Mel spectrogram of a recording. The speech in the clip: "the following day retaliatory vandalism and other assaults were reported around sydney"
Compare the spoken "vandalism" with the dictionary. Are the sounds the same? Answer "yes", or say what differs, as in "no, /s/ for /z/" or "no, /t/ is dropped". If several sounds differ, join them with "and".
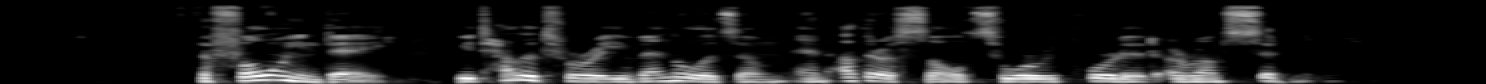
yes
